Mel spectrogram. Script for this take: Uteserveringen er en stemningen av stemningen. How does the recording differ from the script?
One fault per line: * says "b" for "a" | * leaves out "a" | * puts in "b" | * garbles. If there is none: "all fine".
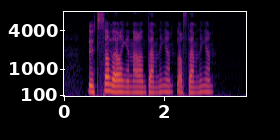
all fine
